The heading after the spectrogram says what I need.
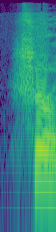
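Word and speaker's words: Shearer: So, Shira is spelled S H E A R E R.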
